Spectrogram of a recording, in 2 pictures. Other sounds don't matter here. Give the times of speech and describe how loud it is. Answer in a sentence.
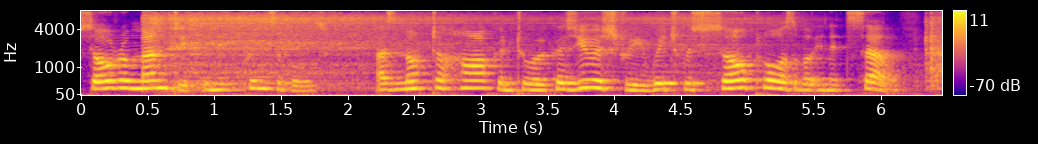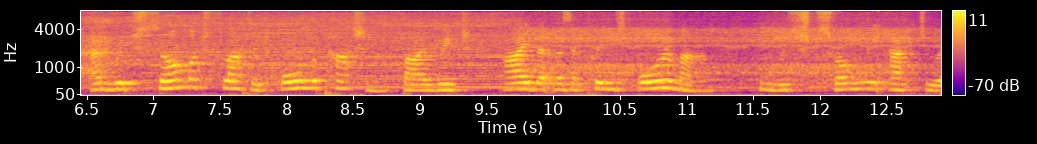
You can hear the speech from 0.0 to 12.8 s, at a steady volume.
